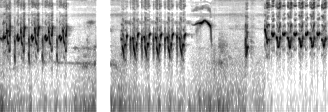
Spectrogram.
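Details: Ropel ngalas style singing of a yellow-vented bulbul, played as a prompt for other birds to answer: quick runs of sharp slurred chips, a single high rising whistle midway, then a final rapid rattling series.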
